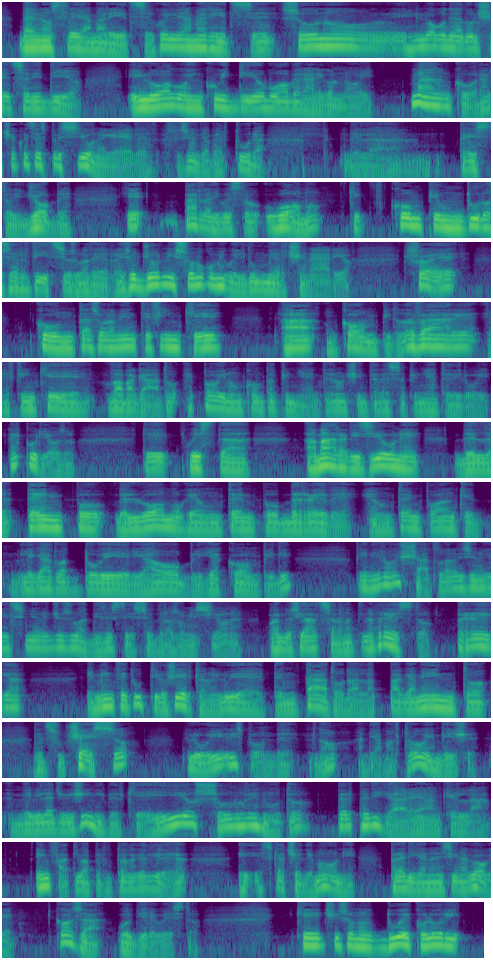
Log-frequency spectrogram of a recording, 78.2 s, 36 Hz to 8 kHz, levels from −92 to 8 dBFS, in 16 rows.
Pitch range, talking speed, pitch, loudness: 80-105 Hz, 140 wpm, 90 Hz, -27 LUFS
